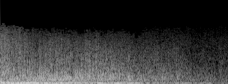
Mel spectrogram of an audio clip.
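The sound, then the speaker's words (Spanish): A heavy blank salvo fired from the war cruiser Aurora as the signal to storm the provisional government's palace opens abruptly and rolls into a deep, rumbling boom that fades slowly over a couple of seconds, loud and with no voices. “El crucero de guerra Aurora efectúa un disparo de salva”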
